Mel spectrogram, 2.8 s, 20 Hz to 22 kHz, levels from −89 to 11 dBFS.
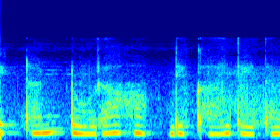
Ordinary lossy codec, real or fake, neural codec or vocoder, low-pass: MP3, 48 kbps; real; none; 7.2 kHz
